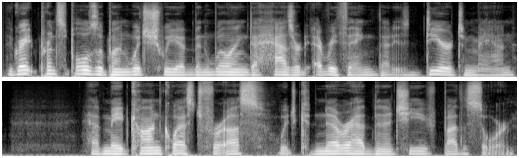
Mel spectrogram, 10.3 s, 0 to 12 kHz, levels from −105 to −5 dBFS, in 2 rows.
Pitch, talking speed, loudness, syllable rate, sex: 120 Hz, 180 wpm, -19 LUFS, 4.6 syllables/s, male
